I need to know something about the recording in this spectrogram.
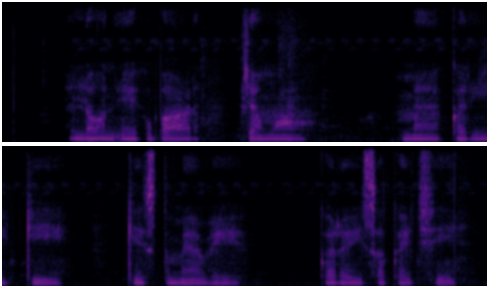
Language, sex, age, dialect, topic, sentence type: Maithili, female, 18-24, Angika, banking, question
